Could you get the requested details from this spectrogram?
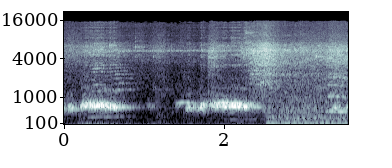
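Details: Caged decoy spotted dove in northern Vietnam repeating low hollow coos in short phrases, followed by a steady low hum.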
